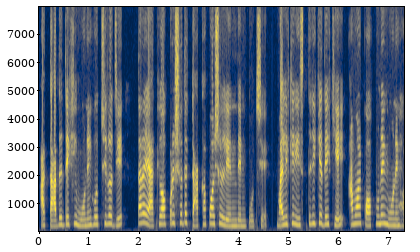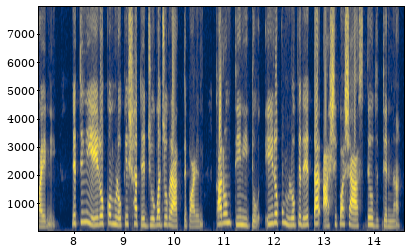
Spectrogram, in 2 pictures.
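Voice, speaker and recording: A woman narrating a suspense story in steady, scripted first-person storytelling. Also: high voice, normal speed, dry recording.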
